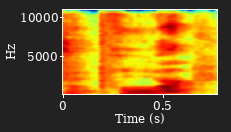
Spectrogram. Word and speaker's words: rapport: to highlight establish plus rapport t is silent in the pronunciation that means a relationship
